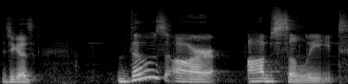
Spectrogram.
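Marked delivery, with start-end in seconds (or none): 1.2-3.5 mock, swooping, every syllable over-enunciated with contempt. Retelling a store girl's reply about VHS tapes: imitating someone enunciating disdainfully. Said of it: "she enunciated it as if to, like, really disregard, uh, us as humans".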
